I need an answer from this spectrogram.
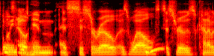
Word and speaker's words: Cicero: pronounce the stroke but kikaro the the c's a little weird in latin so just in case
